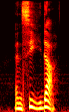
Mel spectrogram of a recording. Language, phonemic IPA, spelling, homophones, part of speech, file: Swedish, /²siːda/, sida, seeda, noun / verb, Sv-sida.ogg
- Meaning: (noun) 1. side; a bounding straight edge or surface 2. side; a region in a specified position with respect to something 3. a particular cut of a slaughtered animal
